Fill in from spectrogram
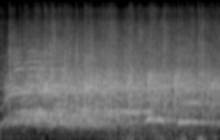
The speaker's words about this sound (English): How about a round of applause for our monkey group?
